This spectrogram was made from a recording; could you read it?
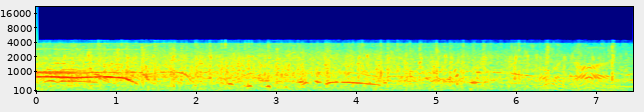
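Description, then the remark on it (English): An audience gives a standing ovation as guest Jennifer Elise Cox is welcomed, clapping steadily and loudly for several seconds, with rising whoops and cheers cutting through the dense applause before it eases slightly toward the end. “that's a standing O for you, Jennifer. That's a real applause up in really here.”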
